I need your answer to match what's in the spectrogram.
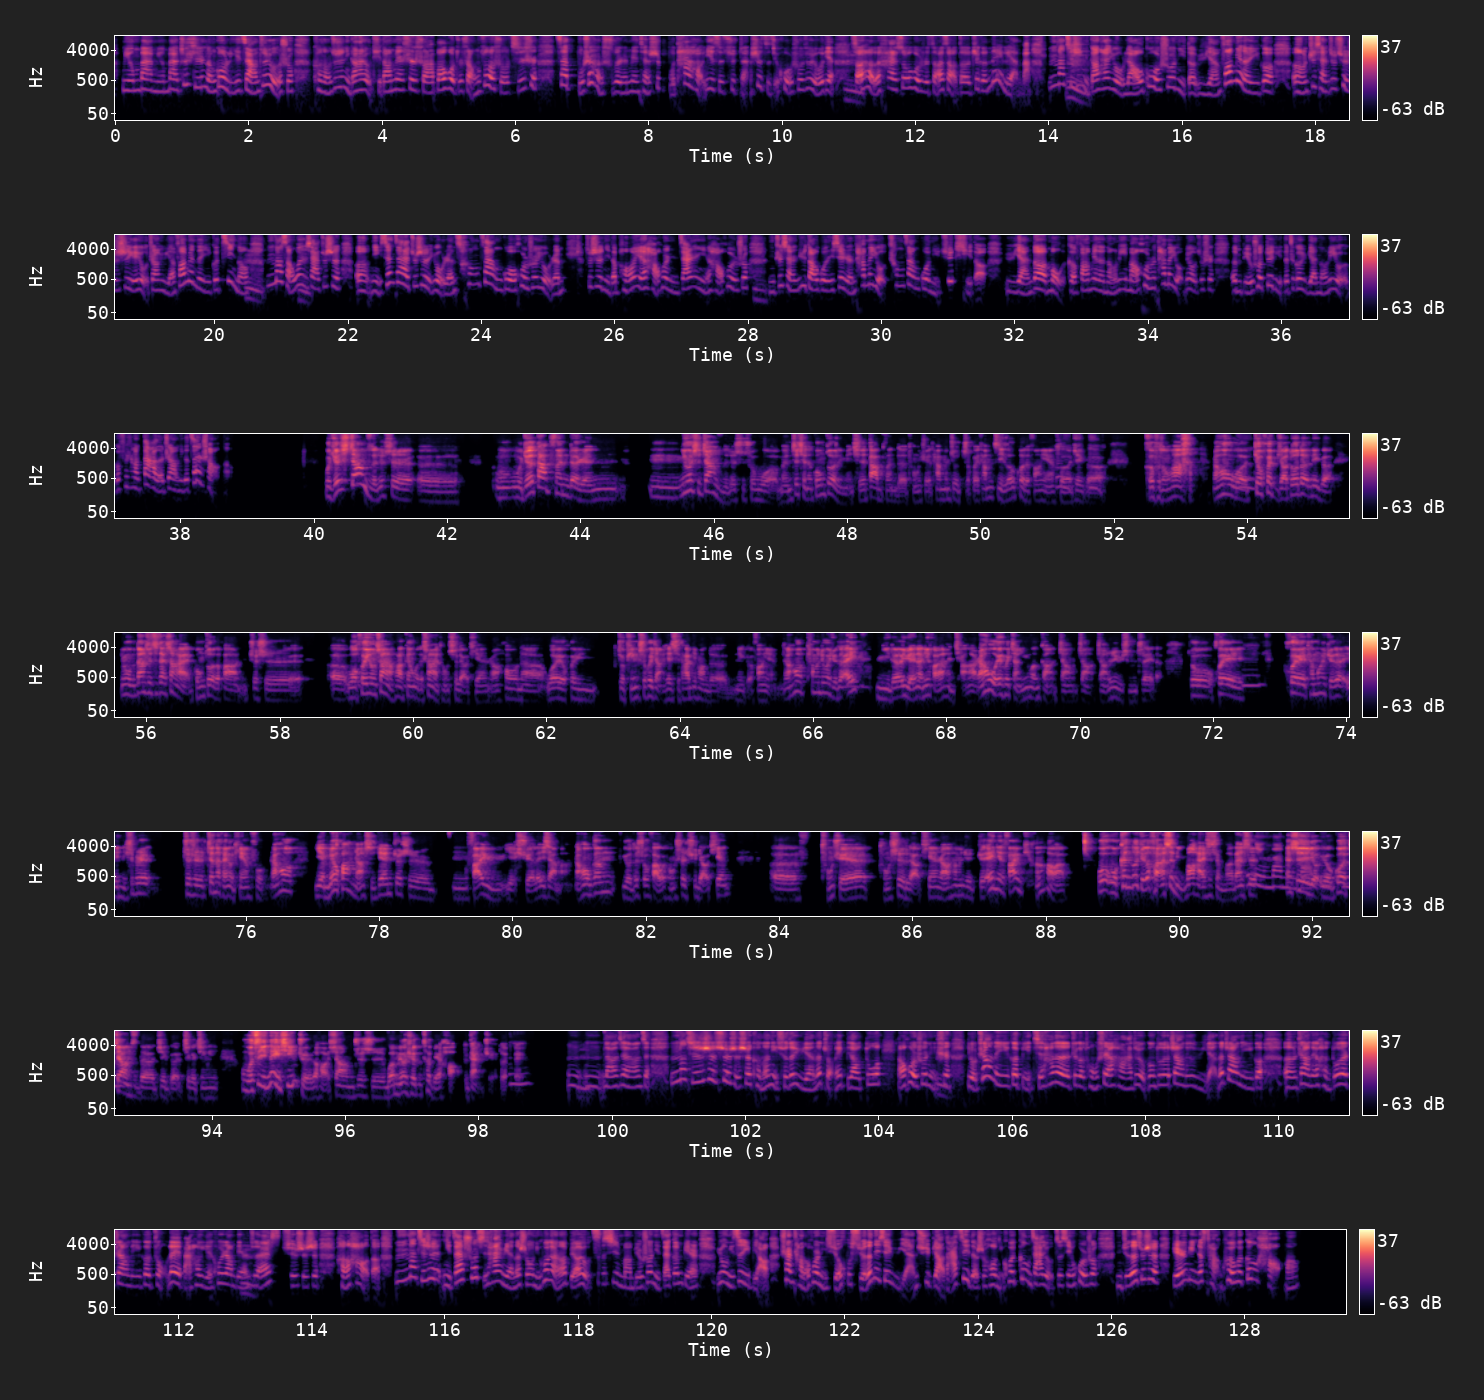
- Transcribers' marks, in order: other background noise; in English: "local"; laughing while speaking: "话"; laughing while speaking: "是"
- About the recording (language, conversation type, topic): Chinese, advice, 我如何发现并确认自己的优势和长处？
